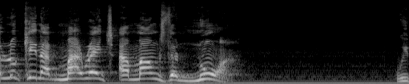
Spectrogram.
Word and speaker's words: Nuer: Today we are looking at marriage amongst the Nuer. We pronounce it Nu.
